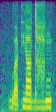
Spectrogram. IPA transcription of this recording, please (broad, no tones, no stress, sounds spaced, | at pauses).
ɡʷ a̰ k j a d a̤ ŋ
